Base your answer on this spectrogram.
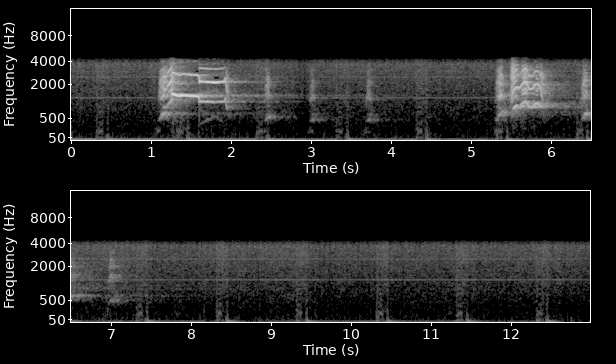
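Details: Coyotes caught on trail camera give two bursts of high, wavering yips, a few seconds apart.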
